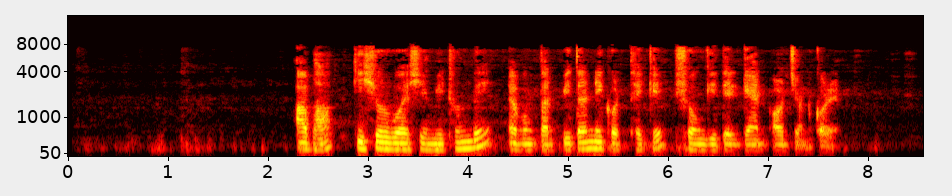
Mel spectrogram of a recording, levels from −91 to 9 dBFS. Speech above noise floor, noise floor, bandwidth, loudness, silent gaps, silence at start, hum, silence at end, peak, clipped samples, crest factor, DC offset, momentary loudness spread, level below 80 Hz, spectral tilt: 46 dB; -68 dBFS; 8.2 kHz; -22 LUFS; none; 2.3 s; none; 0.85 s; -4 dBFS; under 0.1%; 20 dB; under 0.1%; 9 LU; -62 dBFS; -4 dB/octave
